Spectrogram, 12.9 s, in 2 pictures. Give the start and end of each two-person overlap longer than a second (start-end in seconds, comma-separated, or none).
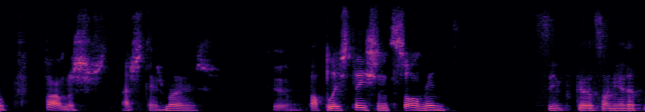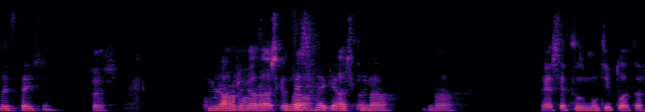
8.6-10.2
